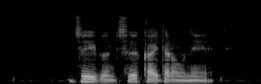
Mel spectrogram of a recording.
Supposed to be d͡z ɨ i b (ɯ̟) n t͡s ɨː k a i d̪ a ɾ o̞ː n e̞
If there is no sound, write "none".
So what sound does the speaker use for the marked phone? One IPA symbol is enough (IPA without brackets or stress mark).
ɯ̟̃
